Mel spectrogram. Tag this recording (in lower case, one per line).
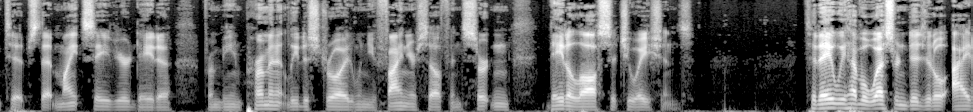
speech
